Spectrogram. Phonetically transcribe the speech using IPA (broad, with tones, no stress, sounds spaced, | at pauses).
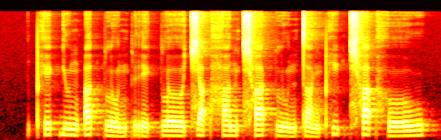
pʰ e˦˥ k̚ j ɯ˧ ŋ ʔ a˥˩ t̚ p l o˩˦ n p r e˨˩ k̚ p l ɤː˧ t͡ɕ a˥˩ ʔ h a˧ n t͡ɕʰ a˦˥ k̚ p l u˩˦ n t a˨˩ ŋ pʰ i˥˩ ʔ t͡ɕʰ a˥˩ ʔ h oː˦˥ w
